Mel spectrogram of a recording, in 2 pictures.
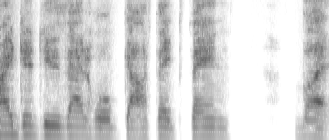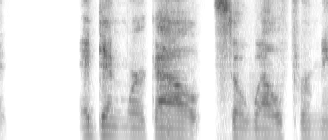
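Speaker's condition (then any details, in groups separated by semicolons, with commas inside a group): Brain injury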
